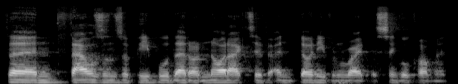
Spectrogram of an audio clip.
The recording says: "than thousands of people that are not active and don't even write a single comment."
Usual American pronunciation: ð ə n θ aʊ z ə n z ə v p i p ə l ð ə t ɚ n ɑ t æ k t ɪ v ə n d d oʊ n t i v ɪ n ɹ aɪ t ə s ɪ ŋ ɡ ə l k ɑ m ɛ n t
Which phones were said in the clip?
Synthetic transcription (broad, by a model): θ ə n θ aʊ z ə n z ə v p i p ə l ð ə t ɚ n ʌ t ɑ k t ɪ v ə n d d oʊ n t i v ɪ n ɹ aɪ t ə s ɪ ŋ ɡ ə l k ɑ m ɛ n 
